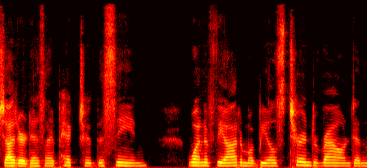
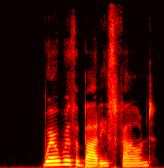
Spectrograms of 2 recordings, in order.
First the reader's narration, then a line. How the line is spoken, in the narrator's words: I asked, my voice trembling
